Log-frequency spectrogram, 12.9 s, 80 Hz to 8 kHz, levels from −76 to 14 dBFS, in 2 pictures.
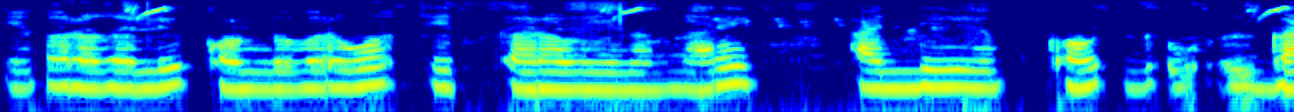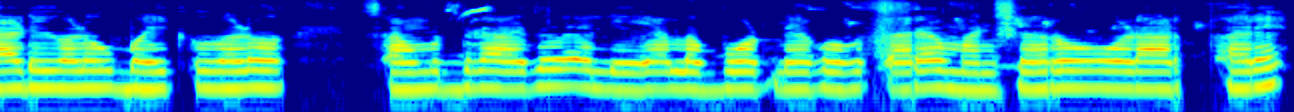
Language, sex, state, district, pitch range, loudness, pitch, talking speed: Kannada, male, Karnataka, Dakshina Kannada, 210-225 Hz, -21 LUFS, 220 Hz, 75 wpm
